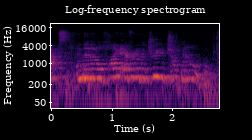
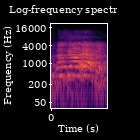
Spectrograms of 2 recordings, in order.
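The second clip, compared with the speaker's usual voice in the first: loud, higher, amused insistence; emphatic exclamation; 6 semitones higher, 12 dB louder than usual. Real, not acted. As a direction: burst out with it, half laughing. Coach exclaims while laughing.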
